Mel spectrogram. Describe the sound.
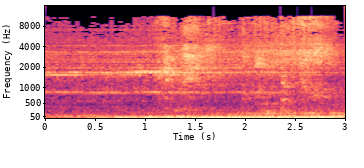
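A train at a railway station in a film, a deep rumble with hiss that swells after the first second and then holds loud and steady, with thin high whining tones on top.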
